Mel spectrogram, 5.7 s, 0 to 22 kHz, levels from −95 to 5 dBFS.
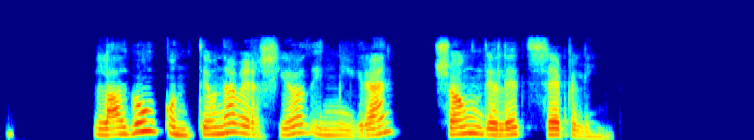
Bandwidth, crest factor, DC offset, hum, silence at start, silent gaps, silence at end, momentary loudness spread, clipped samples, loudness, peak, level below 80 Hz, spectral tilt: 7.4 kHz; 18 dB; under 0.1%; none; 0.05 s; 0.19-0.71 s, 3.01-3.27 s; 1.05 s; 11 LU; under 0.1%; -18 LUFS; 0 dBFS; -62 dBFS; -6.5 dB/octave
